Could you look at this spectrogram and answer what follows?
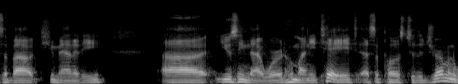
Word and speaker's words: Humanität: Now you're going to inform some of these people by talking about humanität. How do you pronounce that word? How is it pronounced? You say in German, you say Humanität. Humanität. Yes.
